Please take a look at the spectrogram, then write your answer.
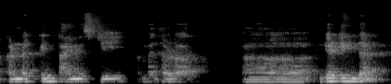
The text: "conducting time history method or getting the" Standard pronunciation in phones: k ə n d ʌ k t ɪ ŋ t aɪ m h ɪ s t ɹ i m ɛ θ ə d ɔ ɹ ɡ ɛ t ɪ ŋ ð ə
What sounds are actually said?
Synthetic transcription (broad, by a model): k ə n d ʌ k t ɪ ŋ t aɪ m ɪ s t i m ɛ t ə d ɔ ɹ ɡ ɛ t ɪ ŋ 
